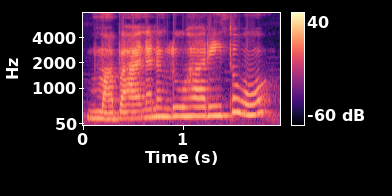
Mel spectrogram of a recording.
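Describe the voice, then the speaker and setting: A woman voicing a caring young man who comforts a crying friend, teasing her gently in a storybook tale. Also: fairly high pitch, animated, a little fast, soft background music, pitched above the performer's own voice, close to an everyday voice.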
